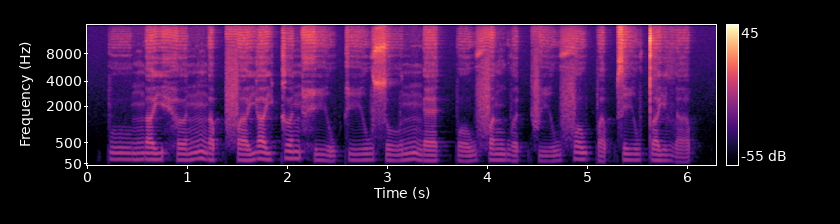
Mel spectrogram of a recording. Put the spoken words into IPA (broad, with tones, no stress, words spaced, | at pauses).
puː˨ŋɐ˧j hɵ˨˥n ŋɐ˨p̚fɐ˨˥j ɐ˧jkɵ˥n hiː˨˩wkiː˨˧wsuː˨˥nŋɛː˨k̚ po˨˥w fɐ˥ŋwɵ˨t̚fiː˨˥w fo˥w pɐ˨˥p̚siː˥wt̪ɐ˥j lɐ˨˥p̚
